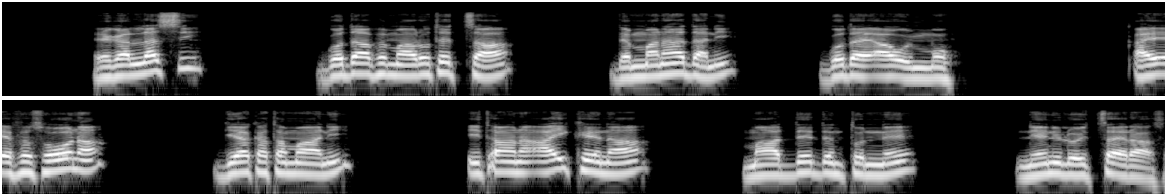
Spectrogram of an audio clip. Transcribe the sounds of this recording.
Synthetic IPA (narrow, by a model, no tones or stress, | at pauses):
hɛɡɐlːɐsːɪ | ɡɔd̪aːpːɛmaːɾɔt̪ɛt͡sːaː | d̪ɛmːɐnaːd̪ɐn | ɡɔd̪ɐjɐwʊɪmːɔ | kʼɐjɛɛfɛso̞ːnɐ | ɡɪjɐkɐt̪ɐmaːn | ɪt̪aːnɐːjke̞ːnaː | maːd̪ːe̞ːd̪ɛnt̪ːɔnːɛ | ne̞ːnɪlɔjt͡sːɐɛɾaːs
